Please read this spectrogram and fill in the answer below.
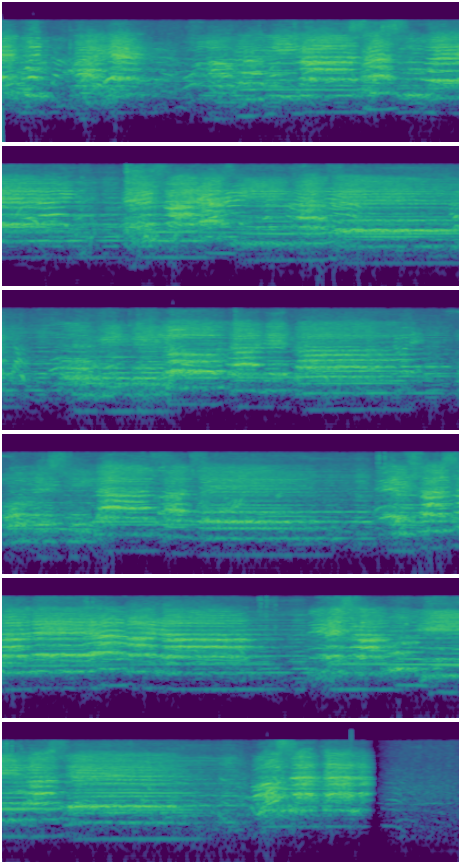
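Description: A song with a chorus of children's voices singing a melody over an instrumental backing with a steady bass line.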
